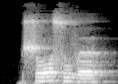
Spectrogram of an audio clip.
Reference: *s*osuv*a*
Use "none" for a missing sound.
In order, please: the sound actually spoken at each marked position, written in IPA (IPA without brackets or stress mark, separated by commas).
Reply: ʃ, ə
